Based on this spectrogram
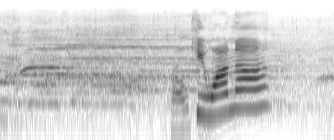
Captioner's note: audience cheers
